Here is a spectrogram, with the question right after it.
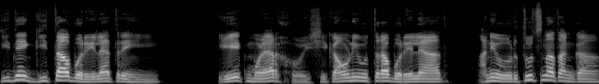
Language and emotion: Goan Konkani, disgusted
